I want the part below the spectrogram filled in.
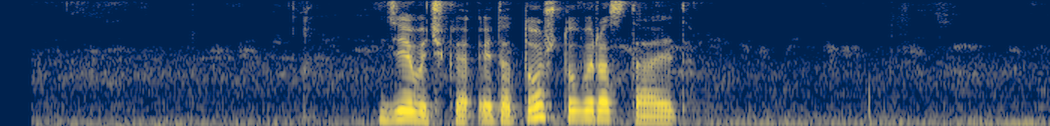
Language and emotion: Russian, neutral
